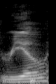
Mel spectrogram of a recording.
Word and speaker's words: Ryu: 2035 is just going to be Ryu. Ryu. Uh, it's pronounced Ryo, and you're talking about Shenmue.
